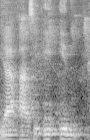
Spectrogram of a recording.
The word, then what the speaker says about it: Yasin: Karena dia maco Latinnya kan ya dengan A-nya 2. Ya kan? Kemudian I-nya lebih kan? Dibacanya ya asiin. Maco Yasin pakai bahasa Latin ya asiin.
